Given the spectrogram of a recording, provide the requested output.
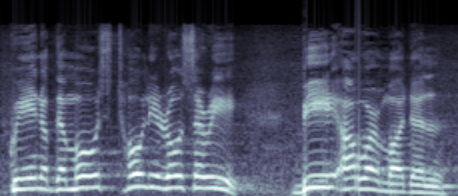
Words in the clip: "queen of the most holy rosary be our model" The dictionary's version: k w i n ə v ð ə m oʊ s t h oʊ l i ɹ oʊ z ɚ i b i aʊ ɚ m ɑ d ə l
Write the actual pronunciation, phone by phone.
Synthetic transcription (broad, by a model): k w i n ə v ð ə m oʊ s t h oʊ l i ɹ oʊ s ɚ i b i aʊ ɚ m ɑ d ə l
